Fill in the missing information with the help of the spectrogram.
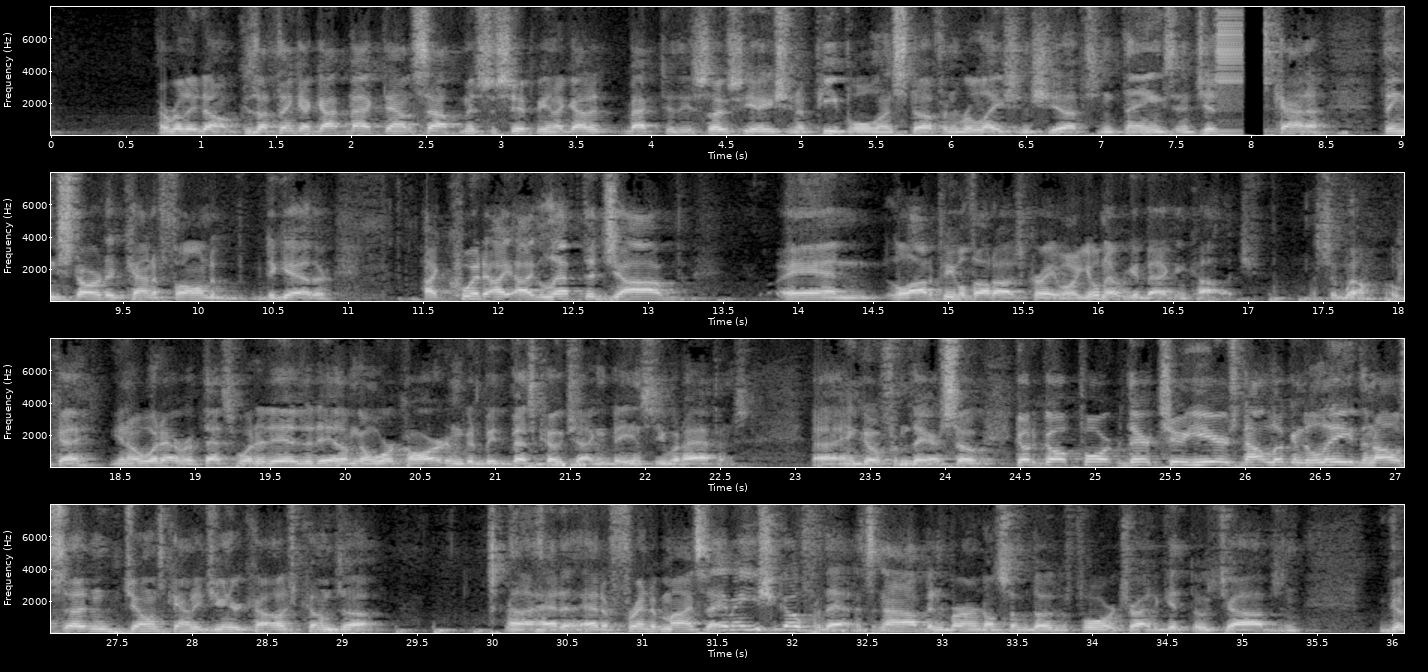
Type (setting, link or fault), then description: setting, busy venue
